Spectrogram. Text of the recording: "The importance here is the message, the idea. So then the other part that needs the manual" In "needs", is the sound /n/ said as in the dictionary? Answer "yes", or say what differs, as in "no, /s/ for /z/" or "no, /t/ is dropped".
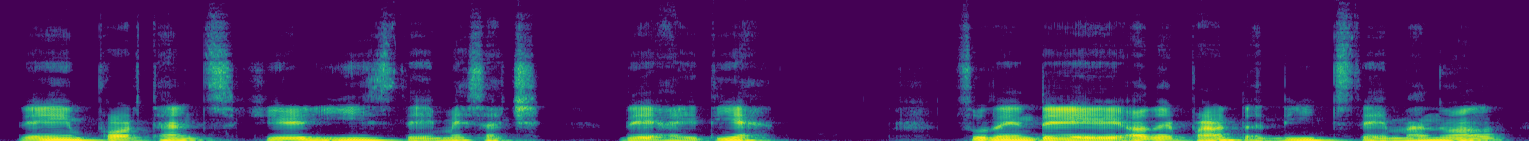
no, /l/ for /n/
